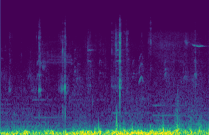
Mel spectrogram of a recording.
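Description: Wind buffeting the camera microphone as a steady low rumble, with a few sharp clicks and faint short chirps scattered through it.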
